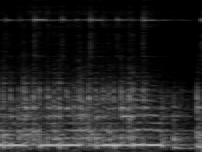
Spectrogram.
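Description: Yakshagana percussion accompaniment: drums beating a fast, even rhythm with a high, steady ringing note that pulses on the beat.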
